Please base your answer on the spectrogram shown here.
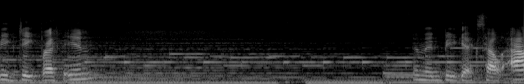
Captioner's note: inhales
